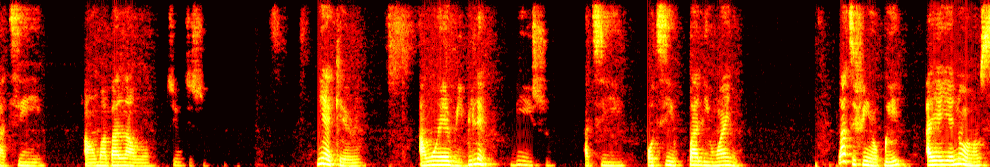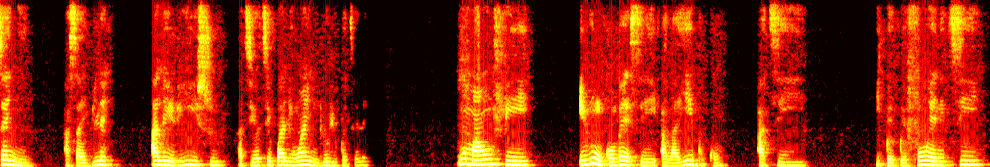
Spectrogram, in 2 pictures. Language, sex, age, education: Yoruba, female, 15-29, tertiary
